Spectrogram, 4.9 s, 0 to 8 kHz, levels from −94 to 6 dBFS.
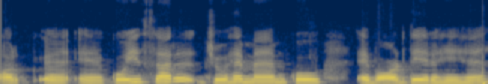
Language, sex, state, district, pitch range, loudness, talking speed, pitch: Hindi, female, Bihar, West Champaran, 230-255 Hz, -12 LUFS, 145 wpm, 240 Hz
